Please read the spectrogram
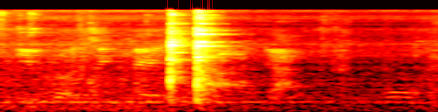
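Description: Two sharp clinks of tableware against a ceramic dish, close together about a second in, over a faint steady hum.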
